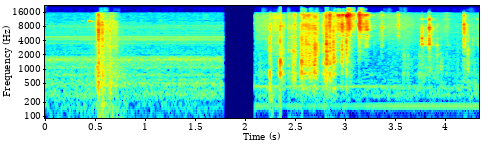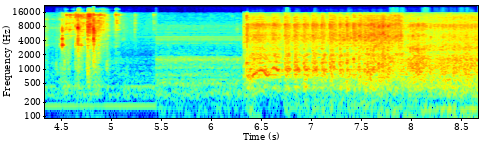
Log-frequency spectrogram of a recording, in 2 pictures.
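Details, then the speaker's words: Cold-blooded Ford Powerstroke diesel in freezing weather, coolant pre-warmed by a Chinese diesel hydronic heater and pump: a few clicks, short silence, then it catches and settles into a steady, even rumble; normal start, no struggling. "hear the diesel hydronic Chinese diesel heater that is effectively preheating the coolant, and the small water pump is running that through the motor so that the bus is pre-warmed."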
